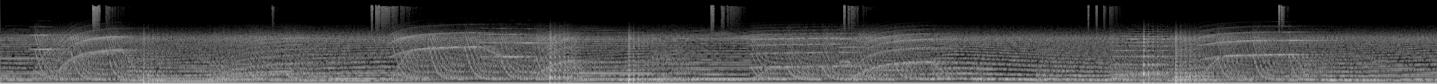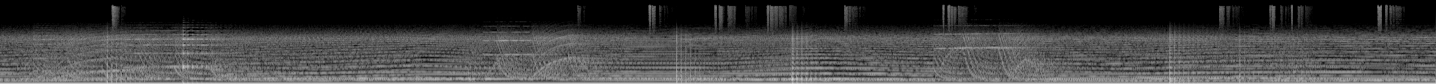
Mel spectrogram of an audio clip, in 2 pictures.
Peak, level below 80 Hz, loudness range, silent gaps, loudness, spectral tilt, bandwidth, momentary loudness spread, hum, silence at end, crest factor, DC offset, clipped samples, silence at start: -2 dBFS; -40 dBFS; 1 LU; none; -25 LUFS; -4 dB/octave; 17 kHz; 4 LU; none; 0 s; 24 dB; 20%; under 0.1%; 0 s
